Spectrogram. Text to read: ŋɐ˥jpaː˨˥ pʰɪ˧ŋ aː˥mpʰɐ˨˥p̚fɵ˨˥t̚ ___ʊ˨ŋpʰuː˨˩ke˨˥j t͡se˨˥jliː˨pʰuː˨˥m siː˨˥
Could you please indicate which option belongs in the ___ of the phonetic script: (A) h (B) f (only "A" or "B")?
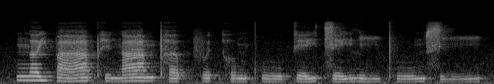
A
